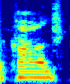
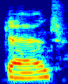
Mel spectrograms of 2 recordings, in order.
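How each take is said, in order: First: CAN'T with a long "ah"; British pronunciation. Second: CAN'T with a front "a"; American pronunciation. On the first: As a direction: say "can't" as "kahnt". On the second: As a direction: say "can't" with the vowel of cat. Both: Shown as a demonstration. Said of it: "write down these examples".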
